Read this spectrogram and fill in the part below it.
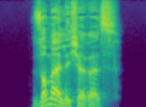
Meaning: strong/mixed nominative/accusative neuter singular comparative degree of sommerlich
- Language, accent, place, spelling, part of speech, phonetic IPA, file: German, Germany, Berlin, sommerlicheres, adjective, [ˈzɔmɐlɪçəʁəs], De-sommerlicheres.ogg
